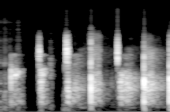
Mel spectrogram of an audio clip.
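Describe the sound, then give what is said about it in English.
Six quick fleshy slapping claps in a steady, slightly uneven rhythm, each a sharp smack with a short tail, meant as booty clapping, moderately loud with no talking over them. “Booty clapping sounds.”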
